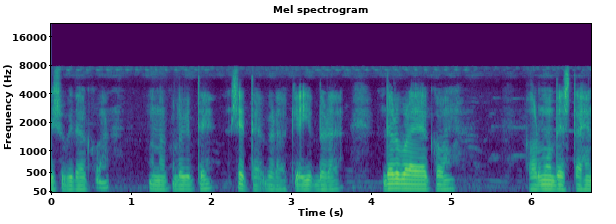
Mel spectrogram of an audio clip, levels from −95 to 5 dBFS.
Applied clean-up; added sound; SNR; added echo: none; none; none; none.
